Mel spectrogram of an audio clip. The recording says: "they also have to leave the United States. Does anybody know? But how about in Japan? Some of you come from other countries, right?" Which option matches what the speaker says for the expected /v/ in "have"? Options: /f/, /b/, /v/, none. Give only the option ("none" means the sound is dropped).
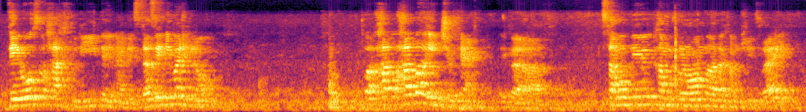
/f/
